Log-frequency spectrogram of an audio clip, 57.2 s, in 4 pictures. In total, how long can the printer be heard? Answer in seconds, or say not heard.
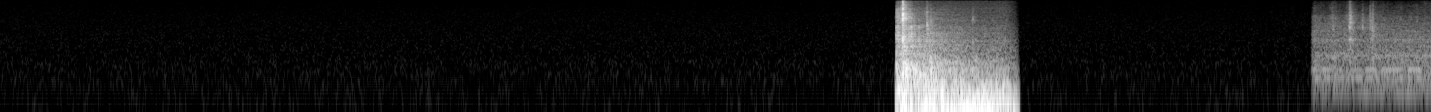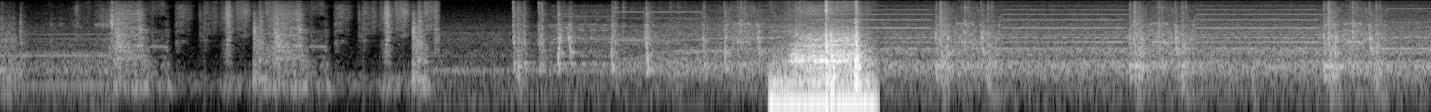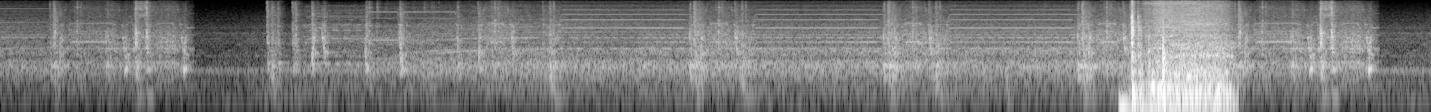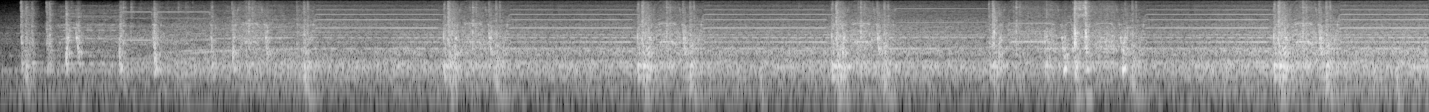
44 s.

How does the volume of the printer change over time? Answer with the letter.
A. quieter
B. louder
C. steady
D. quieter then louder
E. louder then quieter
B.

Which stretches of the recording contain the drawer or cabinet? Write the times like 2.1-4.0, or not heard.
8.9-10.2, 22.0-23.1, 39.8-41.0.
